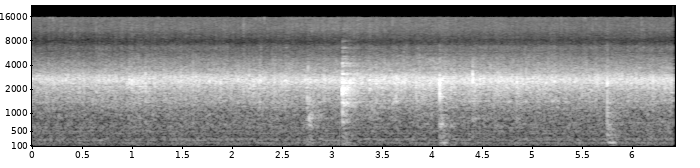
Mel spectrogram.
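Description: Onion, tomato and capsicum masala sizzling steadily in a frying pan as a wooden spatula stirs it, with a few light knocks of the spatula against the pan.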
